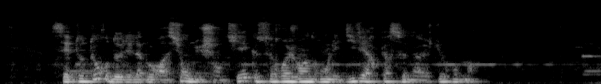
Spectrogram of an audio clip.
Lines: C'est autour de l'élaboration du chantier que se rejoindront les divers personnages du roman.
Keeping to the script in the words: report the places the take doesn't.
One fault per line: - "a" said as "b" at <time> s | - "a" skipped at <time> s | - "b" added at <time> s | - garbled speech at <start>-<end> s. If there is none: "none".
none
